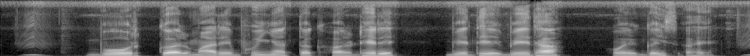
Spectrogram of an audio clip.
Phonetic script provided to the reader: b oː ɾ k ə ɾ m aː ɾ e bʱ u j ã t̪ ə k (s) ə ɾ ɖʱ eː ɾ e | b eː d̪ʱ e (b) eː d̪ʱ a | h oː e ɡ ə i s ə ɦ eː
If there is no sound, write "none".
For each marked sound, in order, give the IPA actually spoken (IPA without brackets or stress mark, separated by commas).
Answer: h, b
